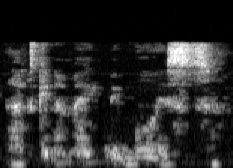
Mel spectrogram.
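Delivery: breathy whispered aside. Real, not acted. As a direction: whisper it close to the mic.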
